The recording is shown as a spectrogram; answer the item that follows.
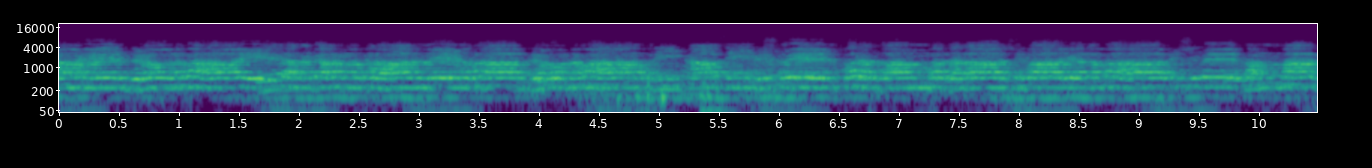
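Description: Hindu priests chanting Sanskrit mantras in a steady, continuous recitation that carries on without a pause.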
